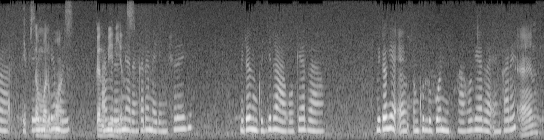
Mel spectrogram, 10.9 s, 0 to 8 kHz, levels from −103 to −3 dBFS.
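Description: No technical faults are audible.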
